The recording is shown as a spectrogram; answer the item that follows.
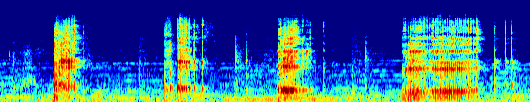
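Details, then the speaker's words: A woman burps deliberately for a thank-you video: four voiced belches separated by short pauses over quiet background music. "so this is a big long thank you burp video uh to let y'all know what's going"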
